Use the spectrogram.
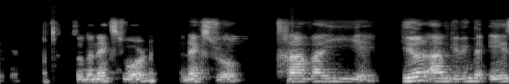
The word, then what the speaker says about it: travailler: Whenever a word is ending with ER, especially the verbs, like this is a verb, so we pronounce that ER as A. Okay. Otherwise, only E at the end is never pronounced. So it's travailler, travailler, travailler, travailler, travailler, travailler.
